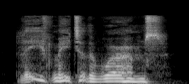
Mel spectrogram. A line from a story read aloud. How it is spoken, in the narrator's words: he wheezed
